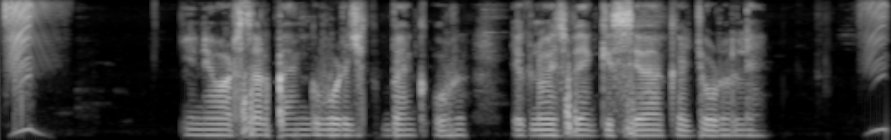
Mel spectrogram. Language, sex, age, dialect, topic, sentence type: Bhojpuri, male, 18-24, Western, banking, statement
